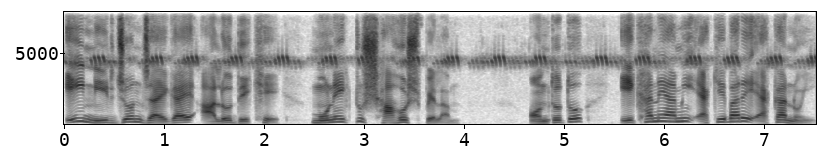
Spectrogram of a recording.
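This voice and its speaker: A man's voice: a little high, sing-song, a little slow, slight background noise. A man playing a young city traveller in a cartoon horror story, in scripted first-person delivery. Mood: uneasy, suspenseful.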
